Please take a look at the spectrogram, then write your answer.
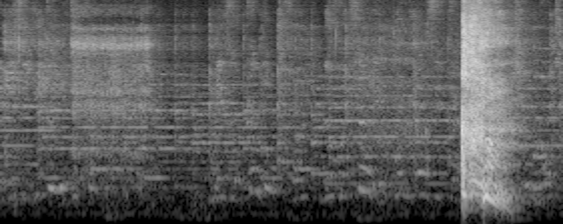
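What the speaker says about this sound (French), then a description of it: "Je tousse un peu" A single sharp cough bursts out close to the mic near the end, following a stretch of quiet, low-level voice and background sound.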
